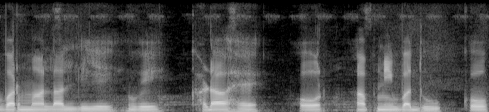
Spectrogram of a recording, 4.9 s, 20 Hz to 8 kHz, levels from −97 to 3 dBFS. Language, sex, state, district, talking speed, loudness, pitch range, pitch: Hindi, male, Bihar, Vaishali, 120 wpm, -21 LUFS, 105-110 Hz, 105 Hz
